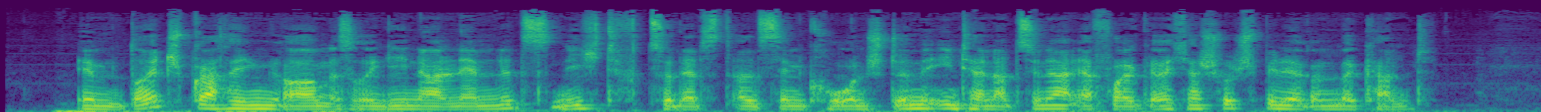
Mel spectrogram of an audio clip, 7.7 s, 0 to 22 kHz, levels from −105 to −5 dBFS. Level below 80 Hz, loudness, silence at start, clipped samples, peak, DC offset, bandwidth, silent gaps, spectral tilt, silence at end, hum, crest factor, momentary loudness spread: -44 dBFS; -22 LUFS; 0.25 s; under 0.1%; -4 dBFS; under 0.1%; 15.5 kHz; none; -5 dB/octave; 0.6 s; none; 18 dB; 6 LU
